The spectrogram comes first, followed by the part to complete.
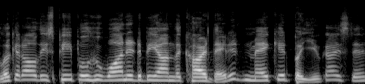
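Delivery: loud, high-pitched put-on boasting. Imagining what Donald Trump would say about the card: Donald Trump impression. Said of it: "That was a pretty good impression".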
